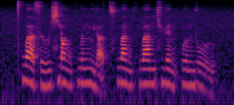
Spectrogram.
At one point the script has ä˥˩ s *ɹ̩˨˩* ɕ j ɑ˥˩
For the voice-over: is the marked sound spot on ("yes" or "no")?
no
